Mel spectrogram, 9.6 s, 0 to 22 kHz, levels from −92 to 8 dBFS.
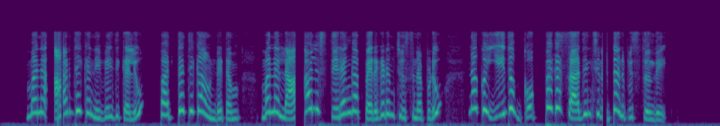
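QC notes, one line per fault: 0.76–0.93 s, 3.93–4.08 s and 8.03–8.15 s: packet loss on an ADPCM call. The speech drops to hard-edged silence in three places. At 0.76–0.93 s, before "నివేదికలు పద్దతిగా ఉండటం మన", the gaps are scattered and add up to about 50 ms over 80 ms, with the longest lasting 30 ms. At 3.93–4.08 s, between that phrase and "స్థిరంగా పెరగడం చూసినప్పుడు నాకు", about 130 ms is lost. At 8.03–8.15 s, after "చూసినప్పుడు నాకు ఏదో గొప్పగా", the gap is 60 ms. The silences fit some 27 packets going missing, with around fifteen lost in the longest stretch. Each loss pushes the decoder's adaptive predictor and step size out of step with the sender's. As a result, the speech comes back slightly distorted, and it settles over the following tens of milliseconds.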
